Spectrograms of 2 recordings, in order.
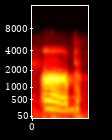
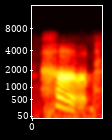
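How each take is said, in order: First: The word begins with no H sound. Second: The word begins with an audible H sound. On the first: This is the speaker's usual pronunciation. "if I were pronouncing in my normal life, I would say herb always" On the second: Other people pronounce it this way. "I have also heard people say herb. I find that difficult to say though"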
